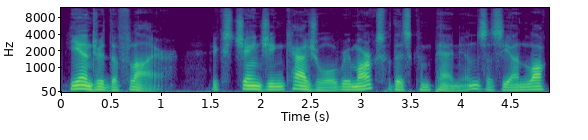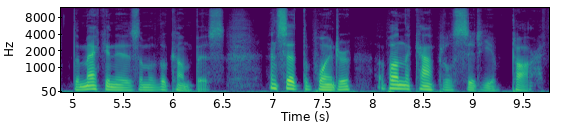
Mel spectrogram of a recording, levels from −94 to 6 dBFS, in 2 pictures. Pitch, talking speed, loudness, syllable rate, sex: 110 Hz, 170 wpm, -21 LUFS, 5.4 syllables/s, male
